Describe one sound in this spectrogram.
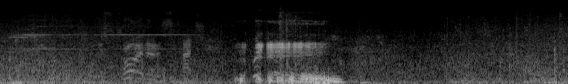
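Stormy waves crash and roar around a wooden ship.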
